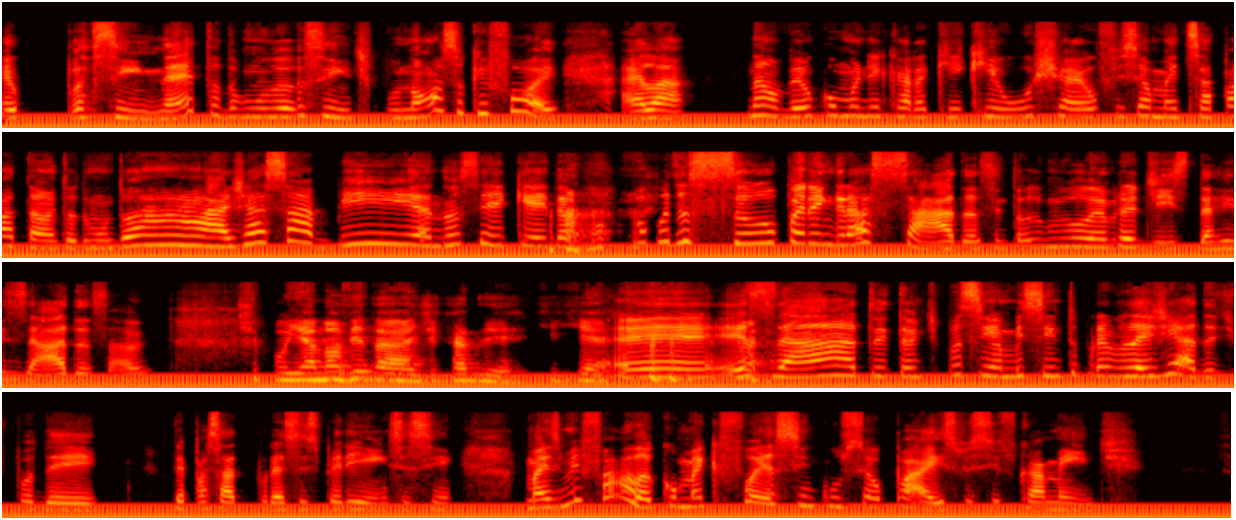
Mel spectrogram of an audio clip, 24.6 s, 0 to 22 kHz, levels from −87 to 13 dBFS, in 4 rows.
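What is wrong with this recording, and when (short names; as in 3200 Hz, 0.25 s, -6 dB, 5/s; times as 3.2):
hum 50 Hz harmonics 6 -34 dBFS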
